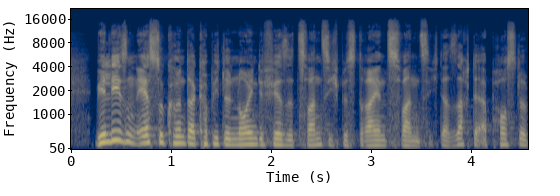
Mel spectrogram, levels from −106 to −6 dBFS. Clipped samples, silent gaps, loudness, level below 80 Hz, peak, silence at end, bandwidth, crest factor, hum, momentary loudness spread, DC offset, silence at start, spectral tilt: under 0.1%; none; -40 LUFS; under -90 dBFS; -22 dBFS; 0 s; 16 kHz; 20 dB; none; 11 LU; under 0.1%; 0 s; -4 dB/octave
